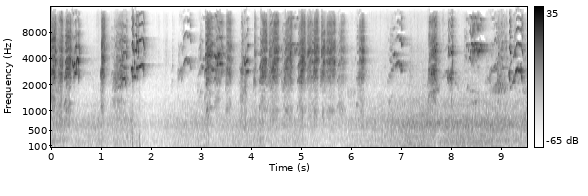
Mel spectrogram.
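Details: Afternoon feed of rainbow lorikeets: a flock's strident squawks and metallic chatter in rapid overlapping bursts, with one short pause and then steady screeching to the end.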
